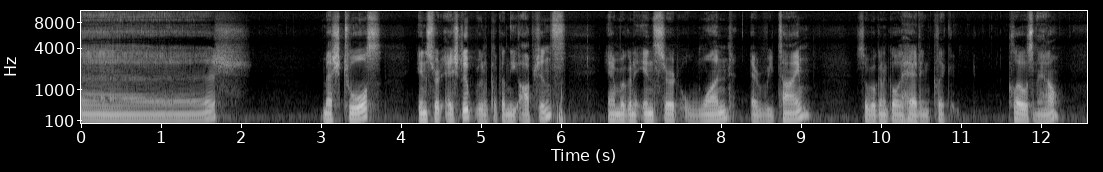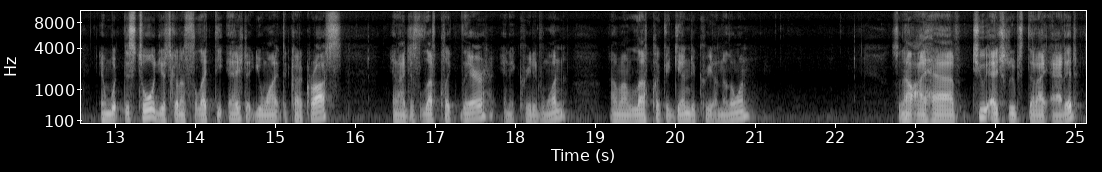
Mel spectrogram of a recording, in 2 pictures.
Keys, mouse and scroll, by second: 5.1 click, 6.5 click, 11.2 click, 12.3 alt+click, 15.0 click, 15.9-18.2 alt+drag, 21.2 click, 22.0 alt+click, 23.1 middle click, 23.5 alt+click.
